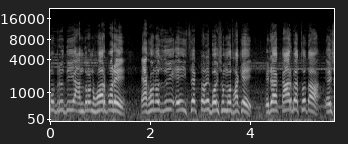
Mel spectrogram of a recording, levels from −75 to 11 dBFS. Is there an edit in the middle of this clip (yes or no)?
no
